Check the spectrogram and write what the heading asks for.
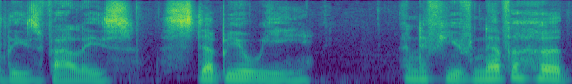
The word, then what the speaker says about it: cwm: It rhymes with boom, but starts with a soft, almost musical consonant that exists nowhere in English.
